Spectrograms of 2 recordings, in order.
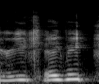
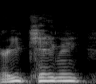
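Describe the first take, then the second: First: High, laughing can't-believe-it; laughing disbelief. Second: High, pushed disbelief; incredulous. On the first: Answering the doctor, high laughing disbelief. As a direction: crack up while asking it. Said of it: "I was like". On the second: To the desk clerk, high incredulous disbelief. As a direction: throw it back at him, can't believe it. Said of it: "And I was like". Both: Retold or imitated.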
